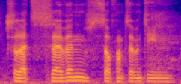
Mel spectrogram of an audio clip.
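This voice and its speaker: Man, tabletop gamer, bright mid-pitched voice, casual chat, light music behind. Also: fairly even intonation, normal speed. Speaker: tabletop game player. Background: faint background music.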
